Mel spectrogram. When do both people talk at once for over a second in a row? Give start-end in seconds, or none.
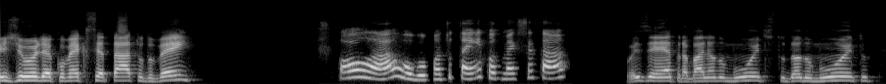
none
